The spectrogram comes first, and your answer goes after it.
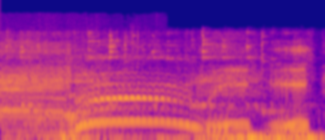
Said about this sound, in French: Voilà, là je suis en train d'appeler le troupeau.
